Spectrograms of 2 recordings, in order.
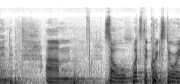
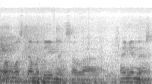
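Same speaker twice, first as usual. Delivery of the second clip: ordinary talk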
